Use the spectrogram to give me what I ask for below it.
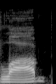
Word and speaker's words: larb: Other dishes I tried were the chicken lob, which is written L-A-R-B, but it's pronounced lob.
